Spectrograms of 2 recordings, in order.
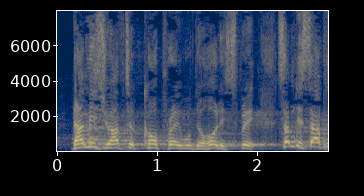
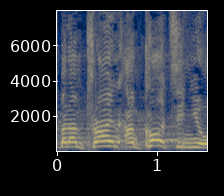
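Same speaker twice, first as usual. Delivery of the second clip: usual speaking voice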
